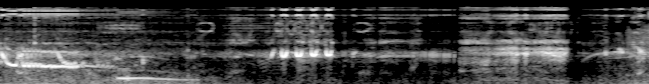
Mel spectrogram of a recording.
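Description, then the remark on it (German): Beluga whale whistles and trills heard underwater: sliding tonal whistles, a burst of rapid pulsed chirps, and further squeaky calls over a soft hiss, moderately loud, with no talking. “Die pfeifen und trillern und zwitschern halt den ganzen Tag und das unter Wasser zu hören, wo sich sowieso die Schallgeschwindigkeit und der Schall viel besser ausbreitet, das ist wunderschön.”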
